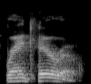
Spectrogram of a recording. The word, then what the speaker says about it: Banchero: Banchero. – Brancaro, that's what it is.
